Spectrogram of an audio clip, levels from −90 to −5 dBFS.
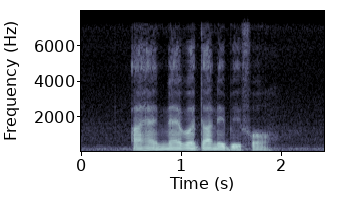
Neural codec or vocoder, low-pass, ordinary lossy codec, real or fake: codec, 16 kHz in and 24 kHz out, 1 kbps, XY-Tokenizer; 7.2 kHz; Opus, 64 kbps; fake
